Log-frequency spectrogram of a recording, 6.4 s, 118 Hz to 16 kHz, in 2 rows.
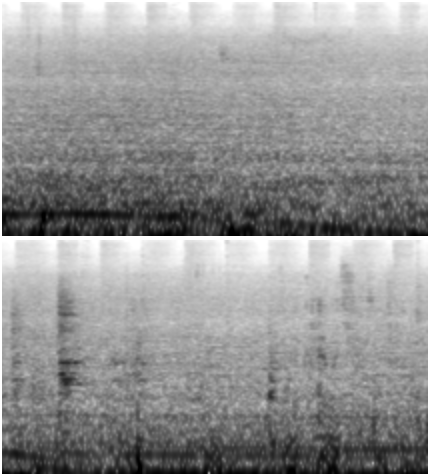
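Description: A Tank 300 SUV rolls off-road on hill-descent control, its engine and tyres giving a steady low rumble heard from inside the cabin, with a few faint knocks and no clear talk.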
